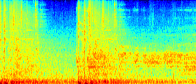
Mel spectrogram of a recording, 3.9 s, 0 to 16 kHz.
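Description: Gunfire in the video game Mass Effect 3, a burst of loud shots with two sharp heavy blasts amid a rattling fusillade, fading into a lingering rumble.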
